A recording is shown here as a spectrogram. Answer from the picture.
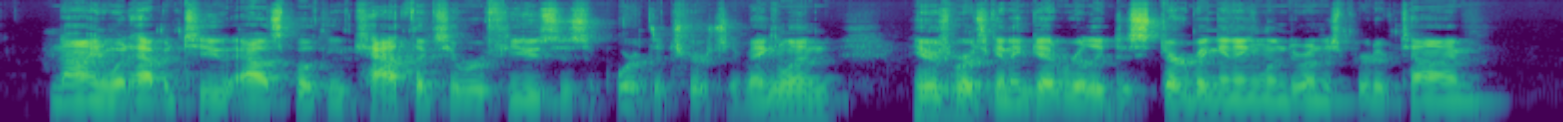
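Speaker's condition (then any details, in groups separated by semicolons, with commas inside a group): No condition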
